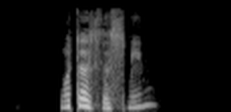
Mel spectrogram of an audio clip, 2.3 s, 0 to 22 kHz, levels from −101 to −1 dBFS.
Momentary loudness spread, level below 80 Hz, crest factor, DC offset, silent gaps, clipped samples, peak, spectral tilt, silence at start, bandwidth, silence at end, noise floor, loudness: 15 LU; -74 dBFS; 24 dB; under 0.1%; none; under 0.1%; -14 dBFS; -4.5 dB/octave; 0.6 s; 15.5 kHz; 0.8 s; under -90 dBFS; -34 LUFS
